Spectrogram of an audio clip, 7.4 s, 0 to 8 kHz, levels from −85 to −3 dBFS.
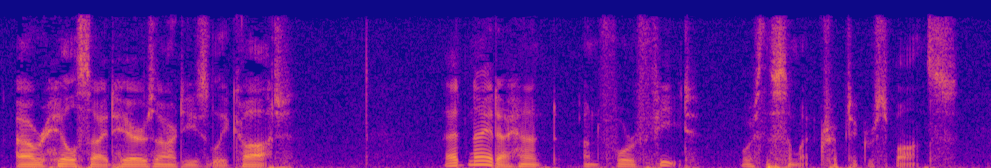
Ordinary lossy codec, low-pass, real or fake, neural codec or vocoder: MP3, 48 kbps; 7.2 kHz; real; none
